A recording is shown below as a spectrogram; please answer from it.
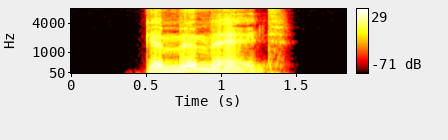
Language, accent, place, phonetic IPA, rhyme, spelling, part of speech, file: German, Germany, Berlin, [ɡəˈmʏml̩t], -ʏml̩t, gemümmelt, verb, De-gemümmelt.ogg
- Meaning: past participle of mümmeln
